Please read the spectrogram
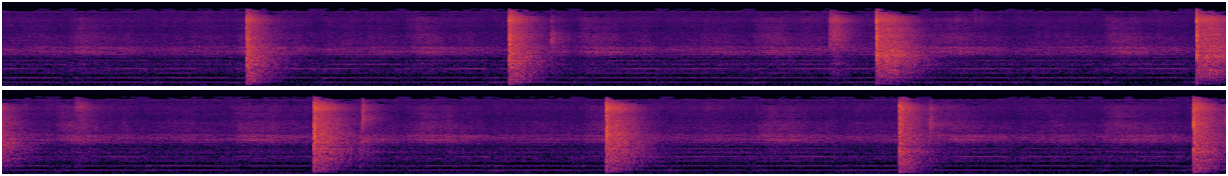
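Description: Hammer striking a punch through a paper template into a plywood top, marking screw-hole positions: eight sharp taps about every two seconds, over a steady low hum.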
